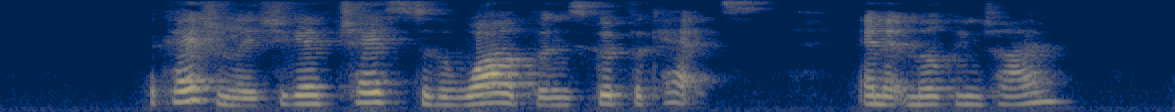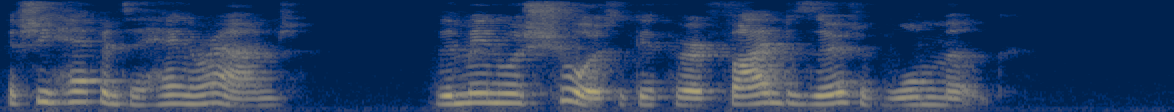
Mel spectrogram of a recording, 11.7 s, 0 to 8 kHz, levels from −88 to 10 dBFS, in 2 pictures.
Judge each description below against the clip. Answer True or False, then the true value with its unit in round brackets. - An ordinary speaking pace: True (175 wpm)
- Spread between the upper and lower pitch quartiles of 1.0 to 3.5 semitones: False (3.9 semitones)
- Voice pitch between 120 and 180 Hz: False (225 Hz)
